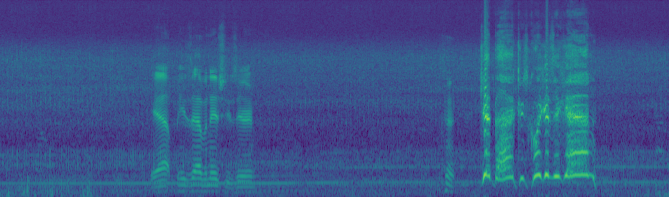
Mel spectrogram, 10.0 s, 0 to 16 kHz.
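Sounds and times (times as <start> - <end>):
distant hovercraft droning: 0.0 - 10.0.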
